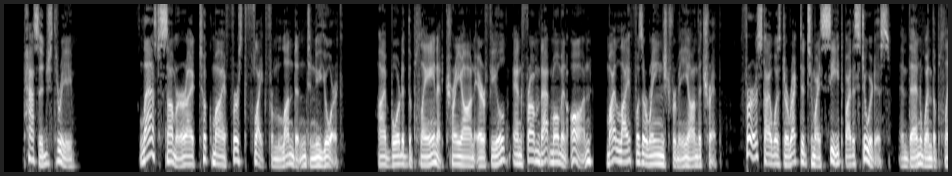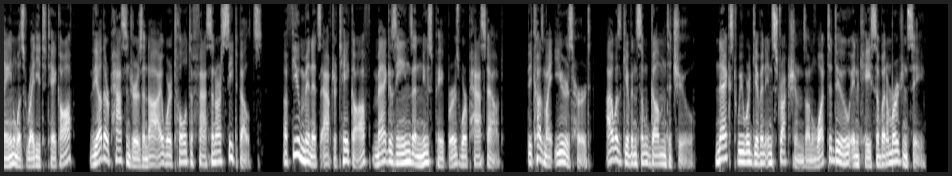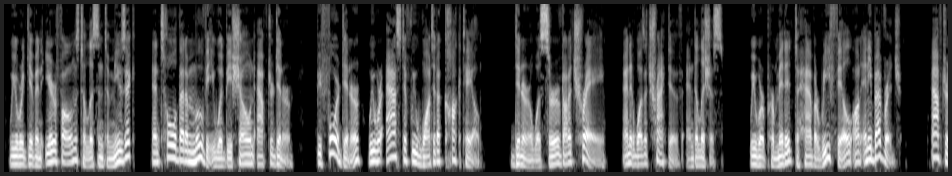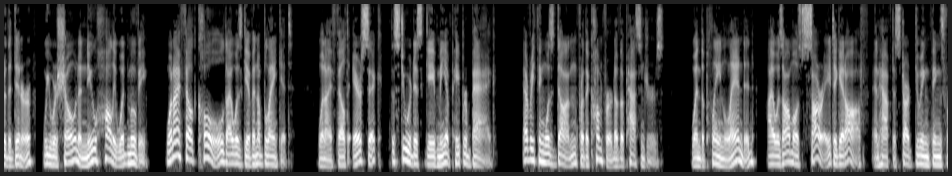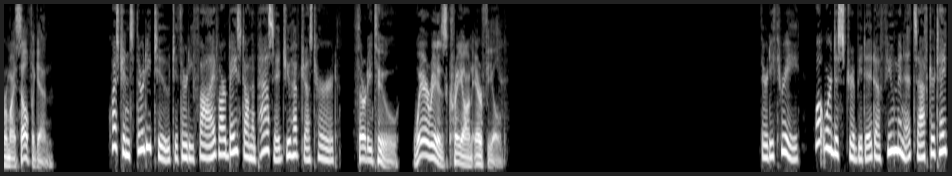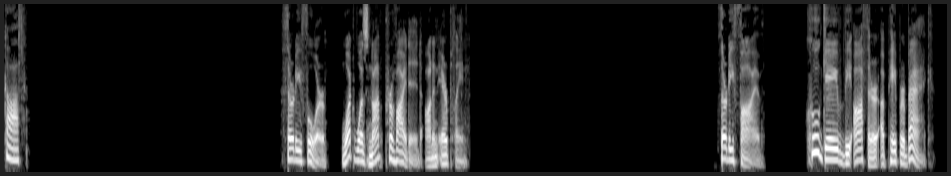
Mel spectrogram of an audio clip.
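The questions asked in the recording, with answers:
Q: Where is Crayon Airfield?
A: In London

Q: What were distributed a few minutes after takeoff?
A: Magazines and newspapers

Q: Who gave the author a paper bag?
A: The stewardess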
